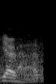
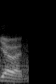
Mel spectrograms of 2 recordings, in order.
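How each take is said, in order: First: The opening H sound is clearly pronounced. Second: The opening H sound is left silent. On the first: The speaker calls it wrong. "not Johann" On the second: The speaker calls it right. "you wouldn't say the H"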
